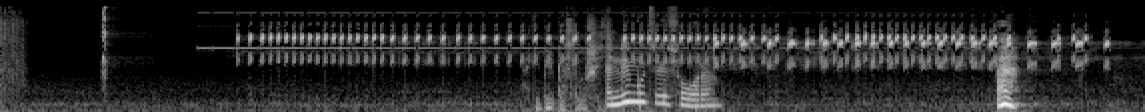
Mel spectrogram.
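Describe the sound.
A steady, rapid series of high croaking tones pulses on and on, frog-like and fairly loud: the stress signal of a second plant answering a first plant whose leaf was cut. A man's voice briefly speaks over the middle and near the end.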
